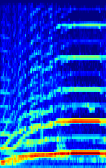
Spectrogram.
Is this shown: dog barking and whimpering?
no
